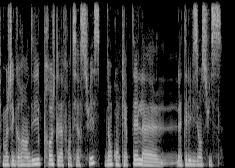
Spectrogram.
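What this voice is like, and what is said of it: European French accent. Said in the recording (French): “mon accent, vous entendez que je suis outre-Atlantique”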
